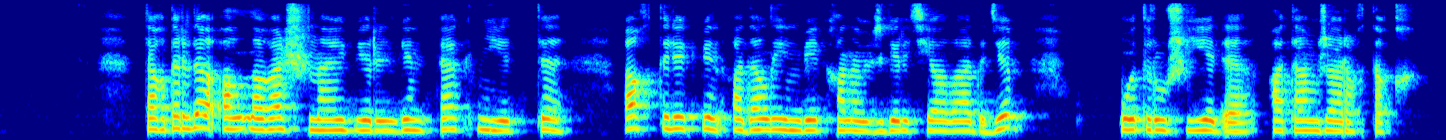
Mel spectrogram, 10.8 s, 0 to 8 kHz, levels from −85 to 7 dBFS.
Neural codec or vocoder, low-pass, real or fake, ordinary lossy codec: vocoder, 22.05 kHz, 80 mel bands, Vocos; 7.2 kHz; fake; none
